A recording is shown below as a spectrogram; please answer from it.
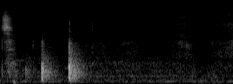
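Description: Two short soft knocks and light rustling as a bunch of fresh cilantro is handled and set down on the counter, followed by faint room tone.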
